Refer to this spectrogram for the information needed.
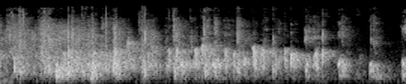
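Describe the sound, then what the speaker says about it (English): Conference audience at a finance stage applauds its sponsors and partners, close dense clapping with individual claps audible, swelling and tapering slightly. "So big round of applause to our sponsors and partners."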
